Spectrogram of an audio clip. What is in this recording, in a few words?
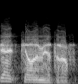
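Speech Sound Russian Common Player; DCS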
